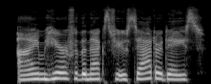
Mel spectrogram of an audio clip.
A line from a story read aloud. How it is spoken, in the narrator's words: she called out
